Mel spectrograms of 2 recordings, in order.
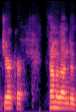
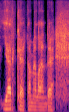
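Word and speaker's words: Jerker Tamelander: richard for that and no worries i am very used to having my name mispronounced it's jarker tamelander it's a pleasure to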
